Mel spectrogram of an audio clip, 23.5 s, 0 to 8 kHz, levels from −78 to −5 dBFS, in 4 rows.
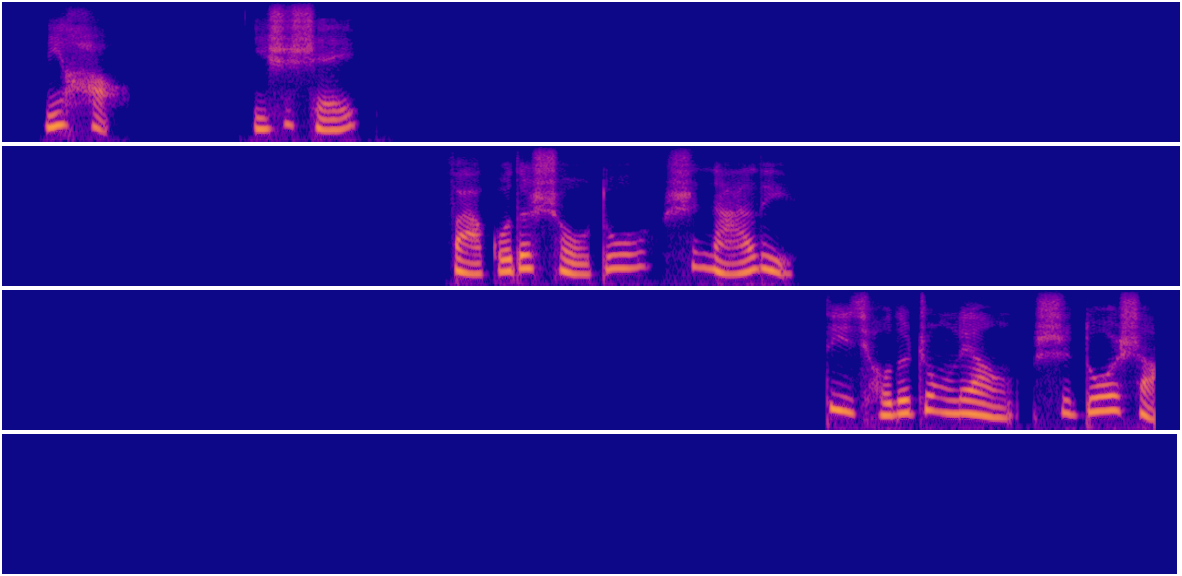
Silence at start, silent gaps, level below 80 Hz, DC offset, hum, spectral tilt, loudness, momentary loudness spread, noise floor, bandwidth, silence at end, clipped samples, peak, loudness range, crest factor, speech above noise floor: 0.25 s; 0.65-1.18 s, 1.96-8.11 s, 9.88-15.91 s; -72 dBFS; under 0.1%; none; -5.5 dB/octave; -32 LUFS; 9 LU; under -90 dBFS; 8 kHz; 6 s; under 0.1%; -16 dBFS; 8 LU; 22 dB; over 59 dB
